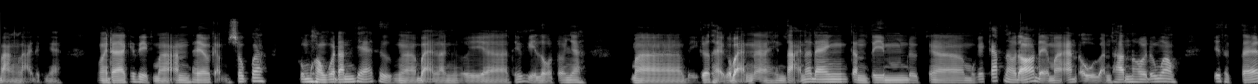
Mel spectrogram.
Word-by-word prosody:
bằng 80 Hz, -1 st, -1 dB
lại -, -, -7 dB
được -, -, -16 dB
nè. -, -, -10 dB, 0.4 s
Ngoài 90 Hz, 0 st, +1 dB
ra 95 Hz, +1 st, +6 dB
cái 125 Hz, 0 st, -5 dB
việc 110 Hz, -7 st, 0 dB
mà 85 Hz, -1 st, +1 dB
ăn 100 Hz, +4 st, 0 dB
theo 105 Hz, -1 st, +2 dB
cảm 85 Hz, -, -8 dB
xúc 135 Hz, +8 st, 0 dB
á, 155 Hz, -1 st, +2 dB, 0.3 s
cũng 125 Hz, +1 st, 0 dB
hông 115 Hz, -4 st, +4 dB
có 120 Hz, -, +4 dB
đánh 120 Hz, +2 st, +3 dB
giá 120 Hz, +1 st, 0 dB
được, -, -, -2 dB
à, 80 Hz, -2 st, -1 dB
bạn 85 Hz, -2 st, 0 dB
là 80 Hz, -, -2 dB
người, 80 Hz, -1 st, -4 dB
à, 80 Hz, 0 st, -2 dB
thiếu 120 Hz, +9 st, -7 dB
kỷ -, -, -3 dB
luật 85 Hz, -, -2 dB
đâu 100 Hz, -, -4 dB
nha, 100 Hz, -1 st, -1 dB, 0.5 s
mà 80 Hz, -3 st, +1 dB
vì 80 Hz, +1 st, -11 dB
cơ 105 Hz, -, +2 dB
thể 100 Hz, -, 0 dB
của -, -, +1 dB
bạn, 80 Hz, -, +4 dB
à, 85 Hz, -1 st, -1 dB
hiện 95 Hz, +2 st, -5 dB
tại -, -, +2 dB
nó 125 Hz, -, 0 dB
đang 120 Hz, 0 st, +3 dB
cần 100 Hz, -3 st, -1 dB
tìm 105 Hz, 0 st, 0 dB
được, 100 Hz, -2 st, -5 dB
à, 100 Hz, -2 st, -1 dB
một 95 Hz, 0 st, -5 dB
cái 125 Hz, -, -6 dB
cách 165 Hz, +1 st, +1 dB
nào 110 Hz, -, +2 dB
đó 100 Hz, -, +8 dB
để -, -, +1 dB
mà -, -, 0 dB
an -, -, +2 dB
ủi 85 Hz, 0 st, -2 dB
bản 100 Hz, -, -3 dB
thân 115 Hz, +2 st, +1 dB
thôi, 120 Hz, -1 st, 0 dB
đúng 130 Hz, +2 st, -2 dB
hông? 135 Hz, -3 st, +2 dB, 0.4 s
Chứ -, -, 0 dB
thực -, -, -11 dB
tế -, -, +3 dB
100 Hz, 295 wpm, -24 LUFS, 85-120 Hz, 0.5 s, đó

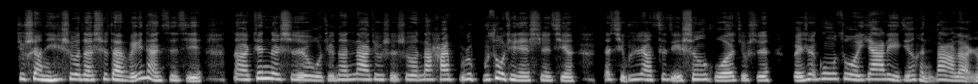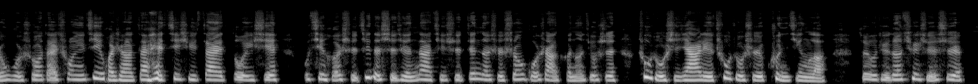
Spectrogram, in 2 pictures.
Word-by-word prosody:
就 250 Hz, -, 0 dB
像 235 Hz, -2 st, +4 dB
您 200 Hz, +1 st, +8 dB
说 235 Hz, 0 st, +1 dB
的 215 Hz, -2 st, +3 dB
是 235 Hz, +3 st, -2 dB
在 220 Hz, -3 st, +5 dB
为 185 Hz, +7 st, +2 dB
难 210 Hz, -12 st, +3 dB
自 195 Hz, +1 st, -3 dB
己， 155 Hz, -4 st, +2 dB, 0.3 s
那 225 Hz, -1 st, +2 dB
真 280 Hz, +4 st, +5 dB
的 260 Hz, -3 st, +4 dB
是 225 Hz, -2 st, +1 dB
我 185 Hz, -2 st, +1 dB
觉 -, -, -3 dB
得 220 Hz, 0 st, +1 dB
那 230 Hz, 0 st, +2 dB
就 225 Hz, 0 st, -1 dB
是 225 Hz, -, -3 dB
说， 215 Hz, -1 st, -1 dB
那 220 Hz, +1 st, 0 dB
还 225 Hz, 0 st, +3 dB
不 225 Hz, -, -6 dB
如 240 Hz, -, +2 dB
不 220 Hz, -1 st, -4 dB
做 260 Hz, +3 st, +4 dB
这 225 Hz, -2 st, +2 dB
件 185 Hz, -2 st, +2 dB
事 190 Hz, 0 st, -3 dB
情。 175 Hz, -2 st, -1 dB, 0.3 s
那 -, -, -3 dB
岂 225 Hz, -, -4 dB
不 210 Hz, -, -4 dB
是 225 Hz, -, 0 dB
让 220 Hz, -2 st, +1 dB
自 235 Hz, +3 st, -6 dB
己 180 Hz, -, 0 dB
生 225 Hz, +4 st, 0 dB
活 180 Hz, -2 st, +2 dB
就 -, -, -4 dB
是 190 Hz, -1 st, -1 dB, 0.2 s
本 180 Hz, 0 st, +2 dB
身 230 Hz, +4 st, +1 dB
工 255 Hz, 0 st, 0 dB
作 240 Hz, -4 st, +1 dB
压 235 Hz, +2 st, +2 dB
力 225 Hz, -3 st, +1 dB
已 -, -, -1 dB
经 200 Hz, +2 st, -2 dB
很 200 Hz, -4 st, -3 dB
大 215 Hz, -3 st, +1 dB
了， 175 Hz, -2 st, 0 dB
如 190 Hz, +4 st, -2 dB
果 195 Hz, -2 st, -3 dB
说 210 Hz, +1 st, -4 dB
在 -, -, -1 dB
创 230 Hz, 0 st, -6 dB
业 215 Hz, -, -1 dB
计 260 Hz, +4 st, 0 dB
划 200 Hz, -5 st, 0 dB
上 190 Hz, -2 st, 0 dB
再 215 Hz, +2 st, 0 dB, 0.2 s
继 210 Hz, +5 st, -6 dB
续 225 Hz, -2 st, -4 dB
再 210 Hz, -2 st, +1 dB
做 200 Hz, +1 st, -2 dB
一 200 Hz, -, -2 dB
些 215 Hz, +2 st, -1 dB, 0.2 s
不 230 Hz, -, -6 dB
切 230 Hz, +1 st, -2 dB
合 205 Hz, -1 st, -2 dB
实 225 Hz, -, -4 dB
际 320 Hz, -, +2 dB
的 220 Hz, -, +1 dB
事 225 Hz, -, -2 dB
情， 185 Hz, -3 st, +1 dB
那 220 Hz, -1 st, +1 dB
其 205 Hz, 0 st, -7 dB
实 210 Hz, +1 st, -5 dB
真 255 Hz, +5 st, -3 dB
的 215 Hz, -2 st, -2 dB
是 200 Hz, -3 st, -3 dB
生 230 Hz, +3 st, -4 dB
活 185 Hz, -3 st, -3 dB
上 200 Hz, -3 st, -1 dB
可 190 Hz, -2 st, -7 dB
能 180 Hz, -, -2 dB
就 205 Hz, 0 st, -4 dB
是 195 Hz, -2 st, -2 dB, 0.2 s
处 335 Hz, -1 st, +5 dB
处 190 Hz, -, +3 dB
是 190 Hz, -1 st, -4 dB
压 195 Hz, +1 st, +4 dB
力、 185 Hz, -2 st, +3 dB
处 290 Hz, +8 st, -1 dB
处 215 Hz, -6 st, 0 dB
是 190 Hz, -2 st, 0 dB
困 185 Hz, -1 st, -2 dB
境 180 Hz, 0 st, -2 dB
了。 150 Hz, -4 st, 0 dB, 0.3 s
所 -, -, -5 dB
以 -, -, 0 dB
我 215 Hz, -, +1 dB
觉 225 Hz, -, -1 dB
得 220 Hz, 0 st, 0 dB
确 245 Hz, +2 st, -2 dB
实 -, -, -1 dB
是， 215 Hz, -3 st, -2 dB
215 Hz, 335 characters per minute, -20 LUFS, 195-230 Hz, 0.3 s, 您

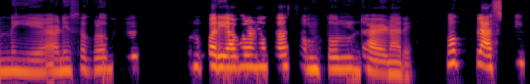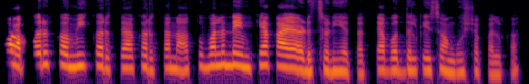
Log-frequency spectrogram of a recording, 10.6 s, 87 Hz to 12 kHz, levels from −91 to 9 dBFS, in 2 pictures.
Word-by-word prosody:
नाहीये 185 Hz, -1 st, -6 dB
आणि 195 Hz, +1 st, -4 dB
सगळं 210 Hz, +1 st, -7 dB
म्हणजे 345 Hz, -, -13 dB
पर्यावरणाचा 240 Hz, 0 st, +5 dB
समतोल 215 Hz, -3 st, -3 dB
ढाळणार 165 Hz, -5 st, 0 dB
आहे. 140 Hz, -, -13 dB, 0.4 s
मग 305 Hz, 0 st, +3 dB, 0.2 s
प्लास्टिक 290 Hz, +3 st, +3 dB, 0.2 s
वापर 270 Hz, +2 st, +3 dB
कमी 255 Hz, -1 st, +2 dB
करता 225 Hz, -2 st, -1 dB
करताना 215 Hz, -3 st, -3 dB
तुम्हाला 255 Hz, +2 st, 0 dB
नेमक्या 265 Hz, 0 st, +2 dB
काय 240 Hz, -2 st, +7 dB
अडचणी 190 Hz, 0 st, -2 dB
येतात? 165 Hz, -2 st, -7 dB
त्याबद्दल 200 Hz, -1 st, -4 dB
काही 200 Hz, -1 st, -4 dB
सांगू 190 Hz, -4 st, -5 dB
शकाल 160 Hz, -4 st, -11 dB
का? -, -, -13 dB
215 Hz, 135 wpm, -24 LUFS, 190-245 Hz, 0.4 s, काय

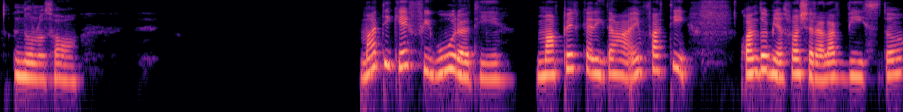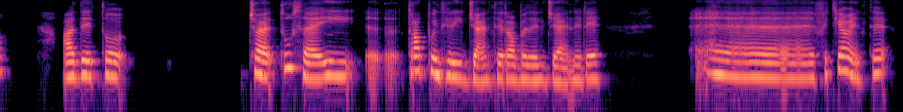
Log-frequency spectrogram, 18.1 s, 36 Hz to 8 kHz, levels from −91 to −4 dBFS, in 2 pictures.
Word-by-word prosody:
Non 200 Hz, -2 st, +3 dB
lo 185 Hz, 0 st, -3 dB
so. 180 Hz, -2 st, -6 dB, 2.8 s
Ma 310 Hz, -, +2 dB
di 345 Hz, +2 st, +1 dB
che 335 Hz, 0 st, +2 dB
figurati. 210 Hz, -, +1 dB, 0.2 s
Ma 220 Hz, +1 st, +3 dB
per 290 Hz, +3 st, +2 dB
carità, 230 Hz, -5 st, 0 dB
e -, -, 0 dB
infatti 270 Hz, +2 st, -1 dB, 0.5 s
quando 245 Hz, +4 st, +6 dB
mia 225 Hz, -6 st, +4 dB
suocera 205 Hz, -2 st, +3 dB
l'ha 195 Hz, +2 st, +3 dB
visto 210 Hz, +4 st, -4 dB, 0.5 s
ha 200 Hz, +1 st, +3 dB
detto 210 Hz, -, 0 dB, 1.2 s
"Cioè, 215 Hz, -5 st, +4 dB
tu 300 Hz, -, 0 dB
sei, 205 Hz, -6 st, +1 dB
ehm, -, -, -9 dB
troppo 265 Hz, -1 st, 0 dB
intelligente." 185 Hz, -6 st, 0 dB
E -, -, +3 dB
roba 180 Hz, 0 st, -1 dB
del 170 Hz, 0 st, -2 dB
genere. 175 Hz, +3 st, -3 dB, 0.8 s
Ehm, 195 Hz, -4 st, -2 dB
effettivamente 225 Hz, +3 st, -1 dB
210 Hz, 105 wpm, -27 LUFS, 190-245 Hz, 2.8 s, quando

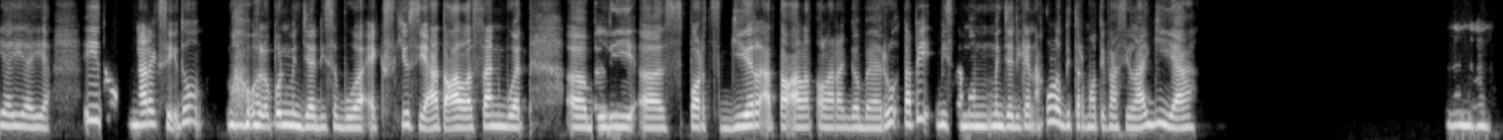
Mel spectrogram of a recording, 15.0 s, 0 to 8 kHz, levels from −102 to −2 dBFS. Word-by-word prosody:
iya 220 Hz, -2 st, 0 dB
iya 210 Hz, -1 st, -2 dB
iya. 185 Hz, -2 st, -3 dB, 0.4 s
Itu 300 Hz, +1 st, -2 dB, 0.2 s
menarik 230 Hz, +2 st, +3 dB
sih, 200 Hz, -, -1 dB
itu 270 Hz, -, 0 dB, 0.7 s
walaupun 220 Hz, +1 st, +3 dB
menjadi 195 Hz, -3 st, +1 dB
sebuah 180 Hz, -1 st, +1 dB
excuse 205 Hz, +3 st, -4 dB
ya, -, -, +5 dB
atau -, -, +3 dB
alasan 190 Hz, +3 st, +3 dB
buat, 190 Hz, -2 st, +1 dB, 0.4 s
eee, 185 Hz, -1 st, +4 dB
beli, 185 Hz, +1 st, -1 dB, 0.2 s
eee, 180 Hz, 0 st, +2 dB
sports 185 Hz, +2 st, -2 dB, 0.2 s
gear 205 Hz, +4 st, +4 dB
atau 195 Hz, -, +2 dB
alat 190 Hz, 0 st, +2 dB
olahraga 185 Hz, 0 st, -2 dB
baru, 180 Hz, +4 st, -1 dB
tapi 235 Hz, +7 st, +2 dB, 0.2 s
bisa 215 Hz, -2 st, -3 dB
mem 200 Hz, 0 st, 0 dB
menjadikan 200 Hz, -1 st, 0 dB
aku 275 Hz, -, -4 dB
lebih 215 Hz, -5 st, 0 dB
termotivasi 195 Hz, -2 st, -4 dB
lagi, 220 Hz, +3 st, +1 dB
ya? 180 Hz, +2 st, 0 dB, 2.5 s
Mmm, 215 Hz, -1 st, -1 dB
hmm. 205 Hz, -2 st, -3 dB
195 Hz, 140 wpm, -20 LUFS, 185-215 Hz, 2.5 s, ya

